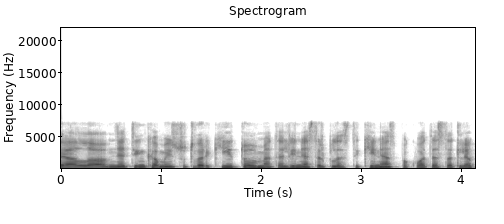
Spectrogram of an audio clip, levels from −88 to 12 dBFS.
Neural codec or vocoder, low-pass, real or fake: none; 7.2 kHz; real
